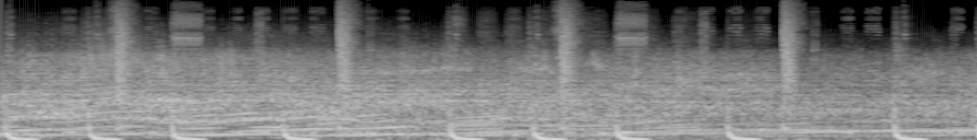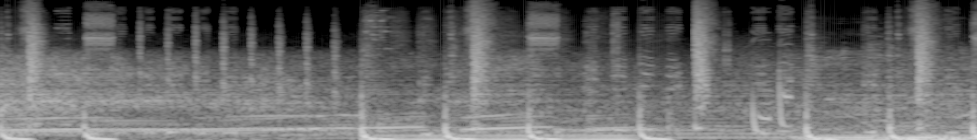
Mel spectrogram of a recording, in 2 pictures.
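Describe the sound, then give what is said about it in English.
A car drifts, its engine revving and bouncing through gear changes while tires squeal and skid continuously. The sound is loud and sustained throughout, with no talking. “And like when I'm giving ride-alongs here with Lone Star Drift, I'm basically able to take some people that maybe haven't experienced drifting ever before.”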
